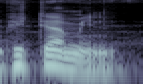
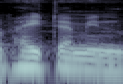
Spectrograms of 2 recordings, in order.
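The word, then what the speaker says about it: vitamin: মধ্যে একটু ভিন্ন আছে, যেমন ভিটামিন, আর আমেরিকা তার ভাইটামিন বলে। যেমন you need to take some ভিটামিন, এটা British, are you need to take some ভাইটামিন এটা হচ্ছে আমেরিকান। গ্যারেজ এবং গারাজ দুটোই কারেক্ট।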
